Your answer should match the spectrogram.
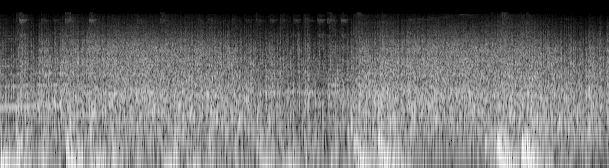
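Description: Fireworks going off in a dense, continuous barrage of bangs and crackling, with music fading out in the first moment.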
